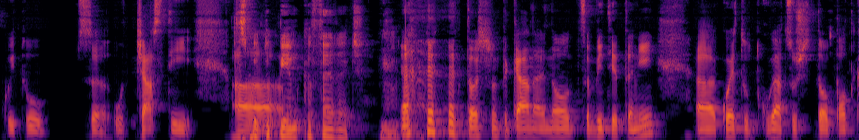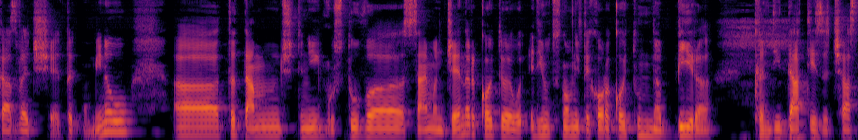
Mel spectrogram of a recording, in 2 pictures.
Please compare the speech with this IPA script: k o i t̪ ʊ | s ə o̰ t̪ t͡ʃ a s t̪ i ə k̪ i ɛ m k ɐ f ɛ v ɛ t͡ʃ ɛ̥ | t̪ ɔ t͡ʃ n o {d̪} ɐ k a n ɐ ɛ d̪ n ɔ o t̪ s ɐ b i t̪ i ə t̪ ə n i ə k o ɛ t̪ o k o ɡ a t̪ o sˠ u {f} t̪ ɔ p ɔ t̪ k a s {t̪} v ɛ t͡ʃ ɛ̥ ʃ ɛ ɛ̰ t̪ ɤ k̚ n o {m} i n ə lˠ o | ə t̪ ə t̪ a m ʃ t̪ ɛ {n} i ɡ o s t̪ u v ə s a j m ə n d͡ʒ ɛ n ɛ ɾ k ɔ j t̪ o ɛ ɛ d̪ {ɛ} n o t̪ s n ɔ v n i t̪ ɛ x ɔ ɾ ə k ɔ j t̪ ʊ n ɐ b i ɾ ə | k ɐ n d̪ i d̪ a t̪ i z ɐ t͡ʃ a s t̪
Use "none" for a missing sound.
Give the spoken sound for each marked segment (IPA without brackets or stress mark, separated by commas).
t̪, ʃ, t̪, m, n, i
